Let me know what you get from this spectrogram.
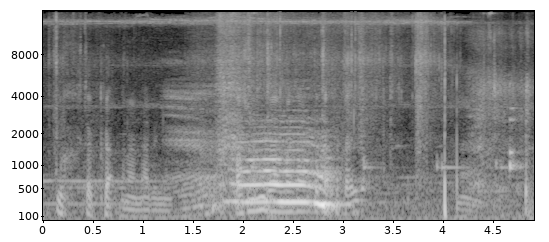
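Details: Cattle at a smallholder farm in Grabag, Magelang, Indonesia, during a weight check of Limousin and Simmental beef cattle; one drawn-out harmonic moo around two seconds long, with clatter and farmyard background noise.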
